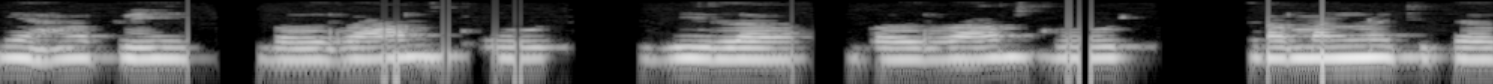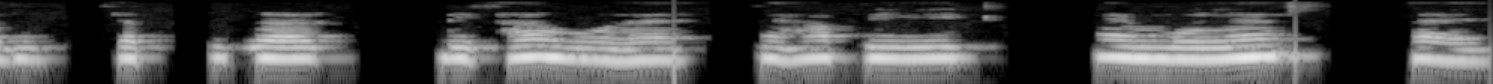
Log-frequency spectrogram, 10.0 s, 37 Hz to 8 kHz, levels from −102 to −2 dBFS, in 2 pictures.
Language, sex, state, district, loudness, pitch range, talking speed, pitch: Hindi, female, Chhattisgarh, Balrampur, -25 LUFS, 190-200 Hz, 85 wpm, 195 Hz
